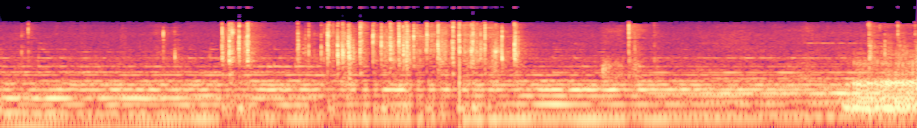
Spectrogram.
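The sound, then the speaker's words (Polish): Typing a message on a computer keyboard: a quick run of clicking keystrokes in the middle, with a few scattered taps before and after, over a steady low background hum. “Będzie chwilę ciszy, tylko klikanie.”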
